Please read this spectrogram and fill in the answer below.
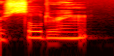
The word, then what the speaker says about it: soldering: I don't actually know if it's soldering or soldering.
